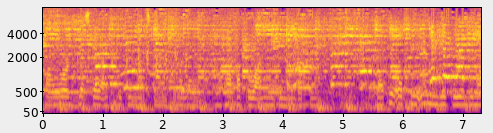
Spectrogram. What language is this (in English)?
Filipino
